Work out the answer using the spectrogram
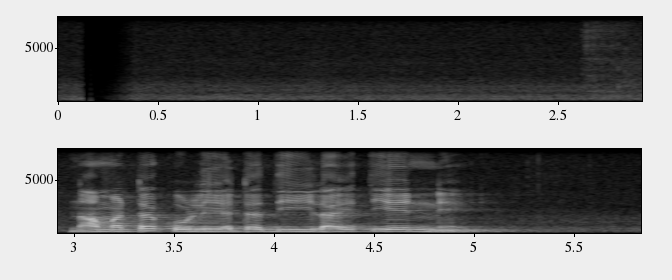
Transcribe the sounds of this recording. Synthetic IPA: naməʈəkulijəʈəd̪iːlajt̪ijenːe

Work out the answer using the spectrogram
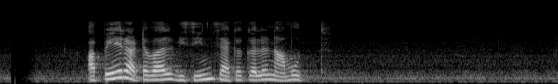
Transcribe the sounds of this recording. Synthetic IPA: ɐpeːɾɐʈːɐʋaːlʋisinsækɐkɐlɐnɐmut̪

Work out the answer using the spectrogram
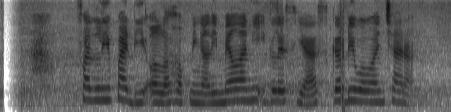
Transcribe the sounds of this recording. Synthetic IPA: fad̪lipadiʔɔlɔɦɔk̚niŋalimelaniiɡlesiaskɨrdiwawaɲt͡ʃaɾa

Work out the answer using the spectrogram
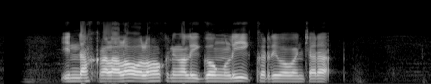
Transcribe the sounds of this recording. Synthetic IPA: ʔindahkalalɔːlɔɦɔk̚niŋaliɡɔŋlikɨrdiwawaɲt͡ʃaɾa̰

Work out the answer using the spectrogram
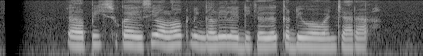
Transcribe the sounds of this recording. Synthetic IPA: ʔɛlpiksukaɛsiɔlhɔk̚niŋɡalilɛdiɡaɡakərdiwawaɲt͡ʃaɾa

